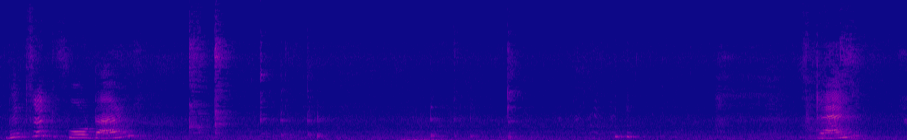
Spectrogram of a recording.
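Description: Children mixing fruit salad in a bowl, light clinks and scrapes of a spoon against the dish, intermittent and quiet, with kids talking over it.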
